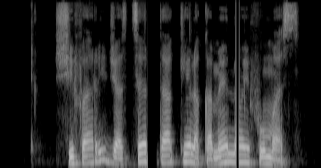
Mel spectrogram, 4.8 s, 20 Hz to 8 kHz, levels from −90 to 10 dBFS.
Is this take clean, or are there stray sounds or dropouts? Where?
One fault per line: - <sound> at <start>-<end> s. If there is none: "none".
- dropout at 2.2-2.4 s
- dropout at 3.5-3.6 s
